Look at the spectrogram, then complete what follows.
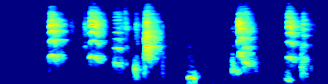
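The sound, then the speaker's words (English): A squeaky toy being chomped by a dog: about seven shrill, high-pitched squeaks in an uneven burst, each short and bright, with a lower squeak midway and no talking. “who's squeaking the toy in the background. Or that's, maybe that's my fucking retarded dog”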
